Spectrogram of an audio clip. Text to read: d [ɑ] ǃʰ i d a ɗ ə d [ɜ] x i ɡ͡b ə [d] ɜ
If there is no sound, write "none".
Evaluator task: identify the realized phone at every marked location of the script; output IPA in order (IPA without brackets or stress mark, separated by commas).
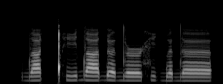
a, ə˞, d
